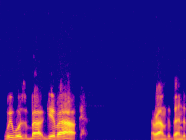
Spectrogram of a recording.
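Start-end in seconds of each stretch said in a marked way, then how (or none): 0.1-1.6 put-on high, loud country old man; twangy old feller; rural old man voice. A narrator's reading. Reese voiced.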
